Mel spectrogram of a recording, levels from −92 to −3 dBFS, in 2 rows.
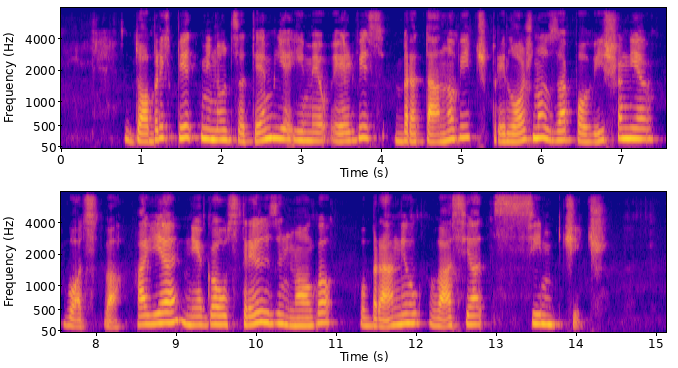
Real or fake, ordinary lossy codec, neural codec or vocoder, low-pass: fake; none; codec, 16 kHz, 4 kbps, FunCodec, trained on LibriTTS, 50 frames a second; none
